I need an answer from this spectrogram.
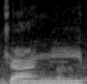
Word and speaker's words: Changi: kailangan palang magfa out paano po pronunciation changi changi changi kuya changi okay changi pala changi mo minsan walang Go. Changi Changi. Ayan na. Changi hindi changi.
